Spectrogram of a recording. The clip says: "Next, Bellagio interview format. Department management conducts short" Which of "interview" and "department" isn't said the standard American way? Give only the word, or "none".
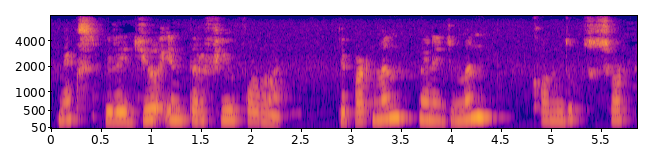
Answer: interview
